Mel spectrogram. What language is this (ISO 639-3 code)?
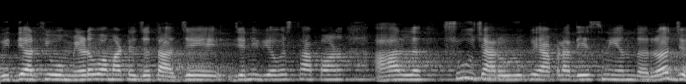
guj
